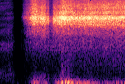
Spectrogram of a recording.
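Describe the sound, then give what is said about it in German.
A voice mimics a crowd of girls screaming on catching sight of someone at the edge of a stage, a loud, breathy hissing whoosh. It starts briefly, pauses for a moment, then holds steady for about two seconds. “so ein einfach so Mädels schreien.”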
